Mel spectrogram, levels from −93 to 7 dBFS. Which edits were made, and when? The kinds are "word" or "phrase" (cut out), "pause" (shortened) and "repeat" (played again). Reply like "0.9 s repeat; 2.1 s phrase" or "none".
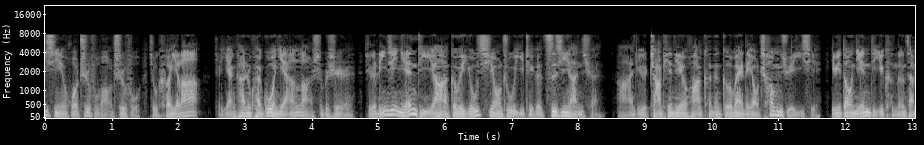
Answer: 1.5 s pause; 4.7 s pause; 11.7 s pause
